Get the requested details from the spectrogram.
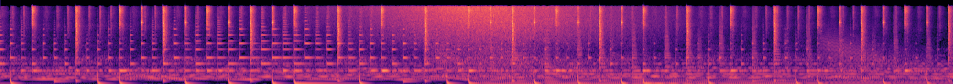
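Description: Rhythmic electronic music with a thumping beat and layered tones, and no animal sound heard.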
